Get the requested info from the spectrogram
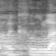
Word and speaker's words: MacCumhaill: It's spelt M-A-C-C-U-M-H-A-I-L-L. But that is spelt McCool, actually. – But M-H is like a W. – In Irish, yeah.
